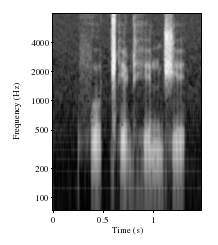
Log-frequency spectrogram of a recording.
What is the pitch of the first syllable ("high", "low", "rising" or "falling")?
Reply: high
